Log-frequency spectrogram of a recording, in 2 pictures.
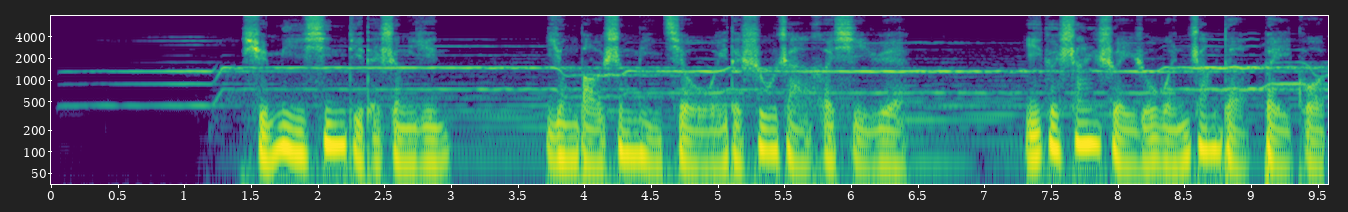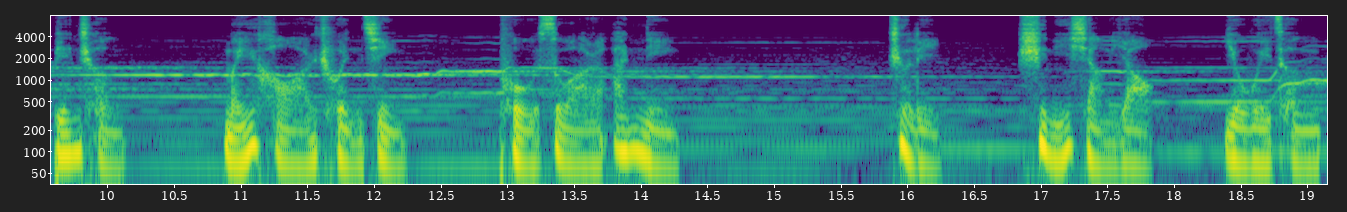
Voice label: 男 专题 城市旅游宣传

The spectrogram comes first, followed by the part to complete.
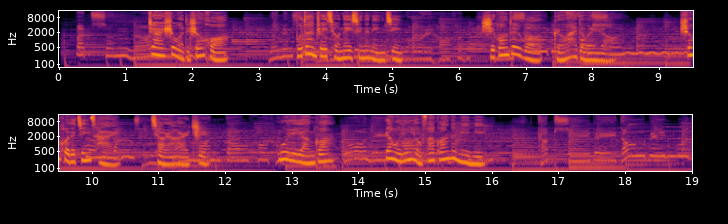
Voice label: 女 中文专题 走心

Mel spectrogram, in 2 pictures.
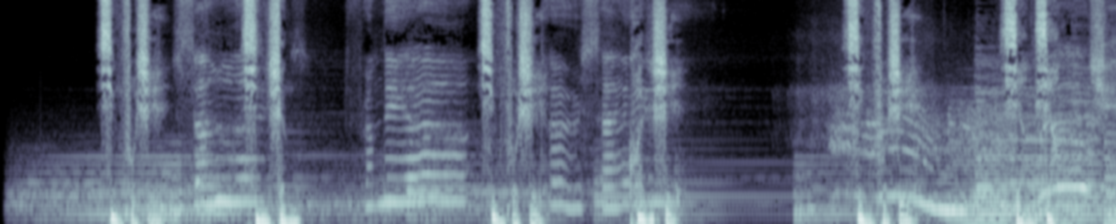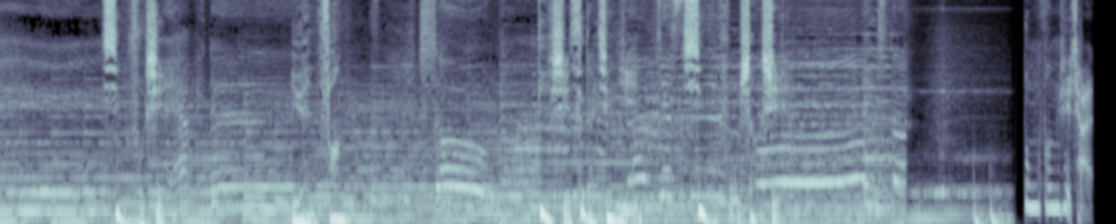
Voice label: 男 广告 汽车类; 第14代轩逸

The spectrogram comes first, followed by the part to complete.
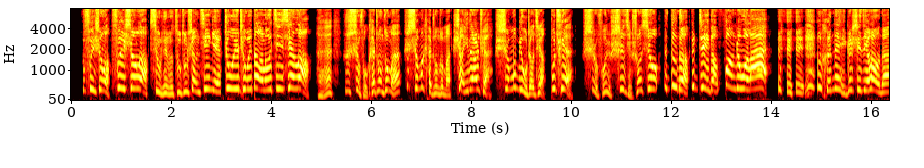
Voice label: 男 滑稽幽默 游戏广告 年轻; 以仙之名

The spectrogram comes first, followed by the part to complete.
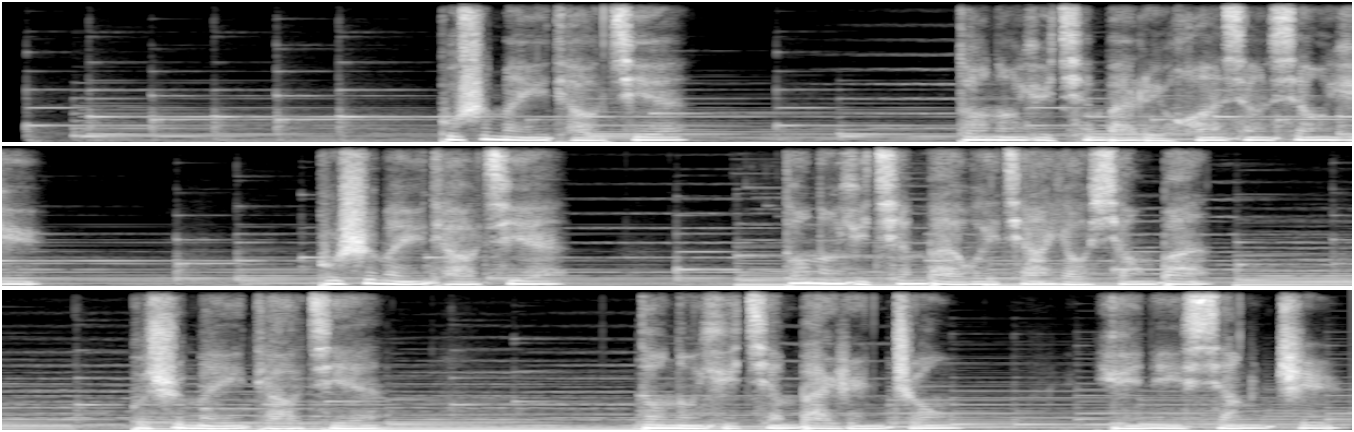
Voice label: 微电影 葡萄酒 素人风格讲述

